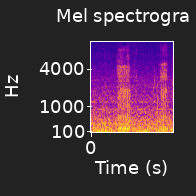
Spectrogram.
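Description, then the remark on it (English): A cat named Fox purrs steadily, a low, soft rumble swelling with two breathy surges as it breathes in and out, with no voices. “Oh, look at that little kitty.”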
